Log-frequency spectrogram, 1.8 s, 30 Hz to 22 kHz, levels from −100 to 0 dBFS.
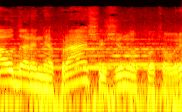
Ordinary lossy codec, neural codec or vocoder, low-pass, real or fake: MP3, 64 kbps; none; 14.4 kHz; real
